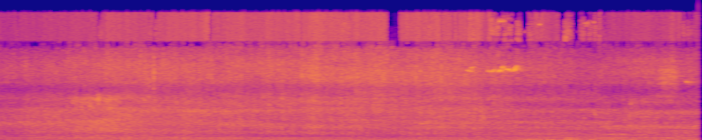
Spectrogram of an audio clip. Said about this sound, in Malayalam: ഈ ബസ്സാണ് നമ്മുടെ ഇരിട്ടി പോകുന്നത്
